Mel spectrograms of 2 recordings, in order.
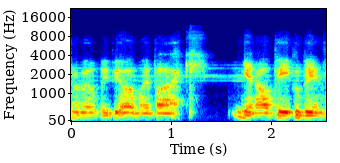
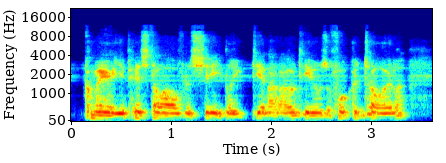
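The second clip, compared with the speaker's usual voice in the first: normal talking voice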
